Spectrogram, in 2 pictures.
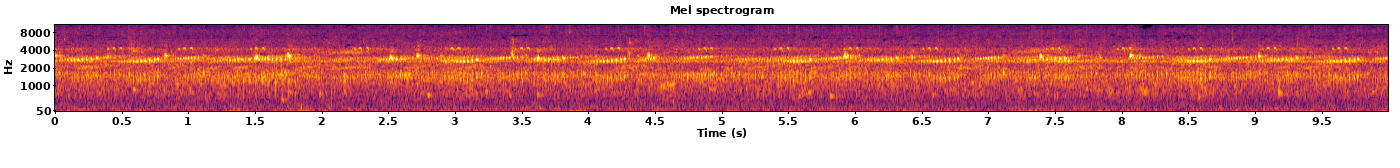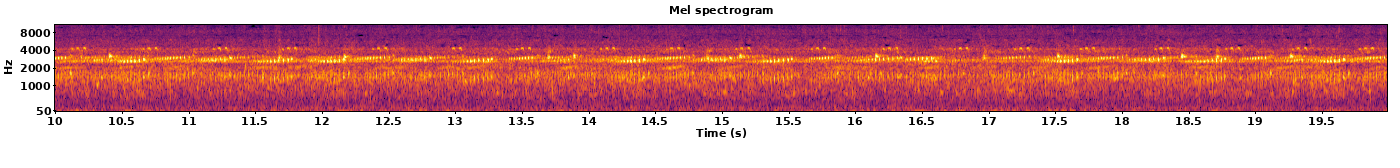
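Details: A long stretch of frogs croaking at a lake, countless high trilled calls merging into an unbroken, evenly pulsing chorus that holds its level the whole way through.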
